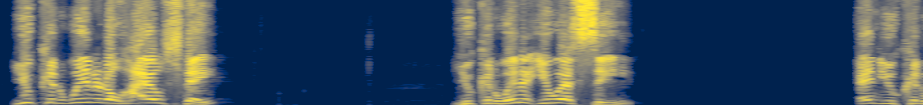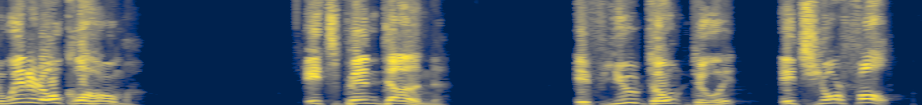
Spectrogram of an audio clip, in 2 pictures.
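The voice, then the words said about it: Yelling, loud raised voice. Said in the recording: “I don't know why I'm yelling right now, but I started yelling at some point in this.”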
